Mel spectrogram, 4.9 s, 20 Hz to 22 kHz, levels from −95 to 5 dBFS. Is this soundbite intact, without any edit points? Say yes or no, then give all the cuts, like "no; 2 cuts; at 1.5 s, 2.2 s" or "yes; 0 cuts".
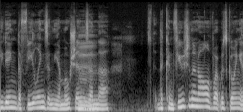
yes; 0 cuts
